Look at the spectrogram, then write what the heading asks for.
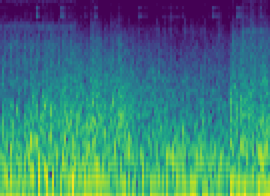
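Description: An artillery time-on-target barrage rumbles in a World War II strategy game, a dense, continuous roll of distant, overlapping blasts that holds steady for several seconds with a sharper thump near the end.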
